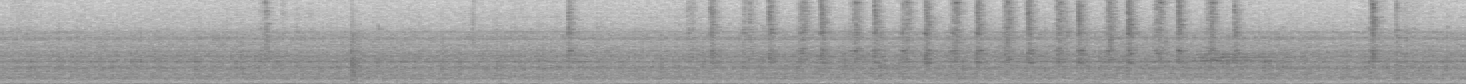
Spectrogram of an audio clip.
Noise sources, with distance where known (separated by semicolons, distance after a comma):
unidentified impact machinery, near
